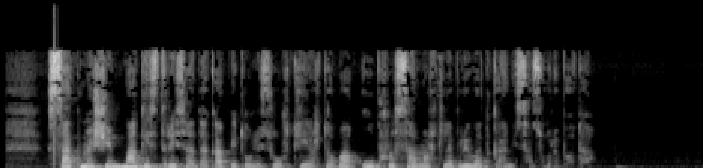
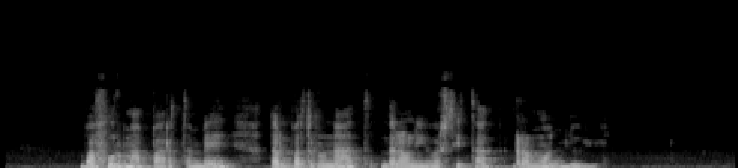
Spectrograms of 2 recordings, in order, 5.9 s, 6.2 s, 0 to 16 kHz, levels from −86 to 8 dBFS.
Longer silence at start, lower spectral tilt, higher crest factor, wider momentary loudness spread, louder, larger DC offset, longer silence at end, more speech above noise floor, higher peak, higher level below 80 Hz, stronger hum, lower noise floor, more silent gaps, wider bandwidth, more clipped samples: second, 0.1 s vs 0.65 s; second, -2 dB/octave vs -8 dB/octave; first, 24 dB vs 18 dB; first, 18 LU vs 8 LU; first, -20 LUFS vs -25 LUFS; neither; second, 0.95 s vs 1.2 s; first, 50 dB vs 38 dB; first, 0 dBFS vs -6 dBFS; second, -66 dBFS vs -58 dBFS; neither; first, -73 dBFS vs -61 dBFS; neither; first, 16 kHz vs 7.6 kHz; neither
